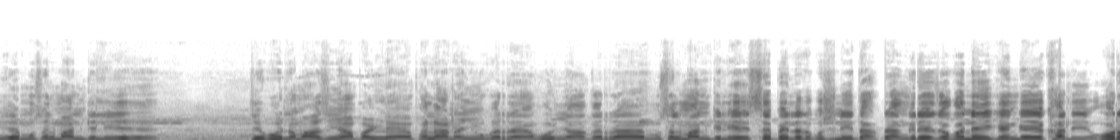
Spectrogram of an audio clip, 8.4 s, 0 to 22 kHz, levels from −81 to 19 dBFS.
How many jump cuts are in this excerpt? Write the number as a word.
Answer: one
